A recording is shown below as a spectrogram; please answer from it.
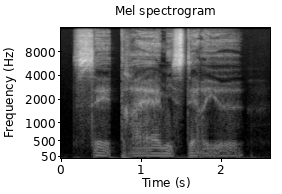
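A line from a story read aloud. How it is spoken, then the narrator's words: Suspicious murmur. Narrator (French): murmura-t-il, tandis que dans ses yeux noirs s'allumait une rapide flamme de soupçon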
